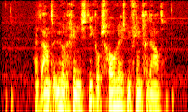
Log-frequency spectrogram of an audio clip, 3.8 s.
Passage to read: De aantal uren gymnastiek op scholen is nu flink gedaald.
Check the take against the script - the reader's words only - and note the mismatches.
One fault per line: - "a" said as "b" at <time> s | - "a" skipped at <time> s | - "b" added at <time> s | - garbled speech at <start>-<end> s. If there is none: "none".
- "De" said as "Het" at 0.7 s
